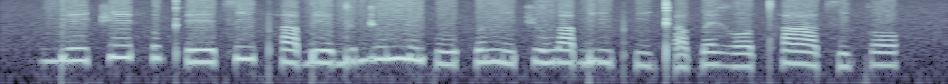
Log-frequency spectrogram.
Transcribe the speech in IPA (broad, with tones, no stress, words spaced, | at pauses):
ɡ͡beː˨t͡ʃeː˦ hʊ˦kʼeː˨t͡siː˦ pʰa˨ɓeː˨dʊ˦d͡ʒũ˦ mũ˦˨puː˨hʊ˦ nĩ˨˦t͡ʃʊ˦ wa˦ ɓiː˦˨pʰiː˨kʼa˨pɛ˦˨ ɣɔ˨ tʰaː˦˨t͡si˨ kɔ˦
